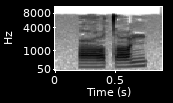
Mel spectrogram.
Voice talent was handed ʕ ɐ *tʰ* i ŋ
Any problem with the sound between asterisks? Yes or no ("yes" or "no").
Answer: yes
